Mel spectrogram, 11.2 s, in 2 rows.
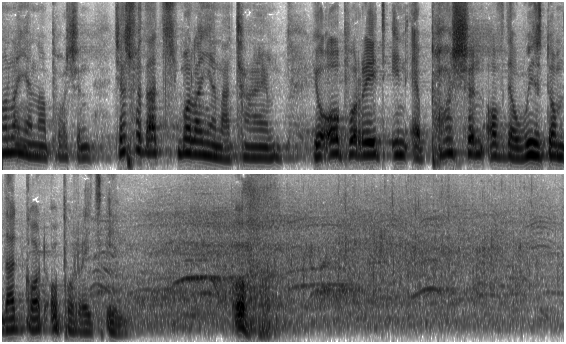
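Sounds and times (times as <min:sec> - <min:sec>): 
speech: 0:00.0 - 0:07.0, 0:07.9 - 0:08.4
faint cheering voices: 0:06.4 - 0:11.2
audience clapping: 0:07.4 - 0:11.2.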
